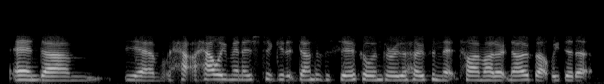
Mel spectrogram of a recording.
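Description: With a New Zealand accent, a woman speaks at a medium pitch and fairly quick pace in a flat monotone. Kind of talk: casual interview. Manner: relaxed, hesitant with fillers.

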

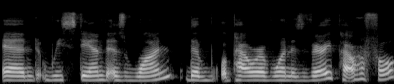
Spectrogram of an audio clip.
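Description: This is a woman with a fairly high pitch and a normal speaking voice, talking at a moderate pace. The sound is dry and close with no echo, over a quiet background. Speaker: author and healer. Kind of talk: interview.

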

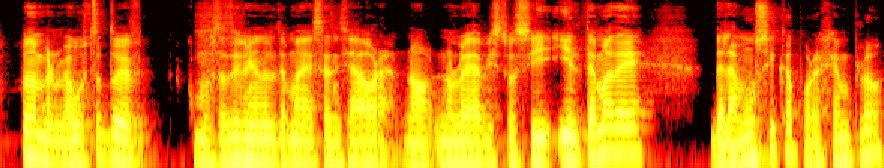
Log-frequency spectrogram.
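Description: On a very clean recording with a silent background, a man of medium pitch rattles along at a very fast pace with ordinary pitch variation. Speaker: podcast host. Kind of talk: interview.

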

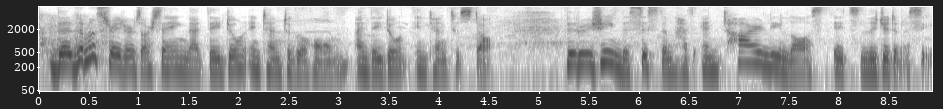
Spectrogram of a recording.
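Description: In a Persian accent, a woman speaks at a moderate pace with lively intonation and a fairly low pitch. Noticeable background noise sits behind her. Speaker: writer. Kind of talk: interview.

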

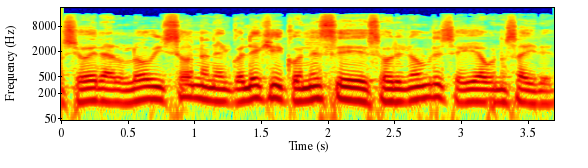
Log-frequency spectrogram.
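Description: A man speaks at a medium pitch in a dark, mellow tone. The room has audible echo. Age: 60s. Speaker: singer. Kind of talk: testimony. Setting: radio auditorium with audience.

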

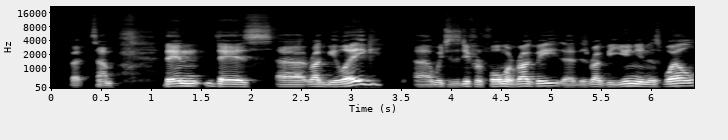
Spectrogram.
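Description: A man with an Australian accent speaks at a moderate pace in a fairly low pitch, his intonation lively, on a very clean recording with a silent background. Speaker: podcaster and baseball commentator. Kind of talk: casual interview chat.

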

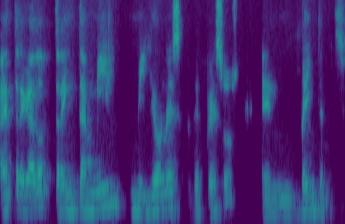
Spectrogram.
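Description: Ordinary pitch variation runs through the delivery. Its tone is dark and mellow. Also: man. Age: 50s. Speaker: founder of a retirement savings app. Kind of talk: interview.

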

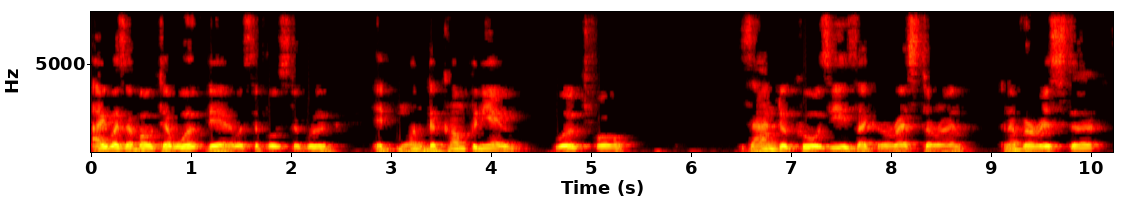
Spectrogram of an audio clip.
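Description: A man with an American accent speaks at a moderate pace in a fairly low pitch with a dark, mellow tone. His intonation is fairly even, with long, frequent pauses. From Trinidad, southern part. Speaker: cannabis podcast guest. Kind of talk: casual chat.

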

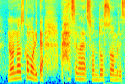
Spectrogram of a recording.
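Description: In a very clean recording with a silent background, a woman uses a plain, everyday voice at medium pitch with ordinary pitch variation. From Mexico. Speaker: podcast co-host. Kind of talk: casual chat.

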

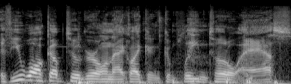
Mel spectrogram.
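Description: Speaking fast with lively intonation, a man talks at a medium pitch.

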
